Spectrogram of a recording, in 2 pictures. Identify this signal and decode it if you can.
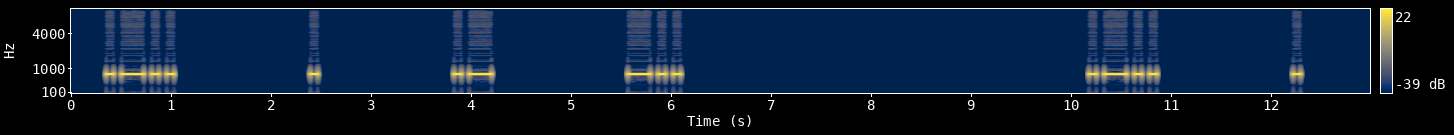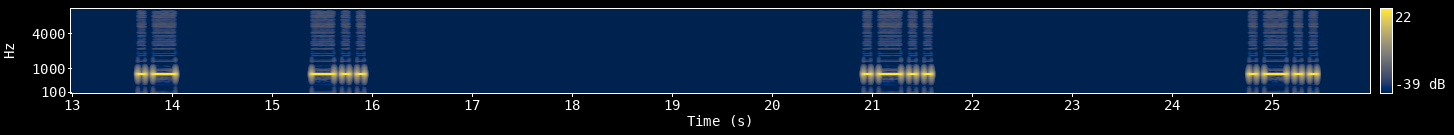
Morse code, heard as a keyed tone, about 16 wpm, spaced as for 5 wpm, 800 Hz. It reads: LEAD LEAD L L
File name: Ls / Single L m3s / Single L Prefixe 3x2 Twice @5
